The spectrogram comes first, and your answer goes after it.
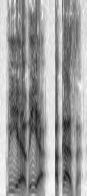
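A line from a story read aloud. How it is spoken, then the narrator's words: German shouting broken Italian. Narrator (Italian): Un ultimo tedesco gridando in cattivo italiano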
